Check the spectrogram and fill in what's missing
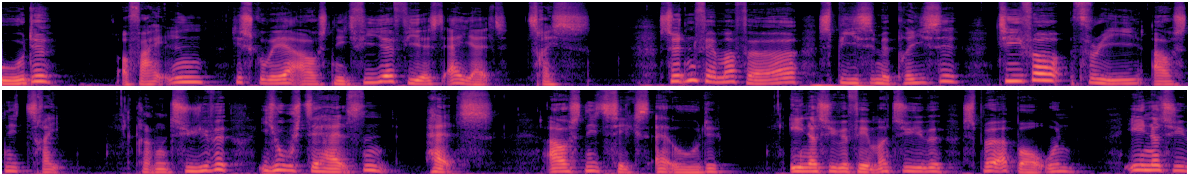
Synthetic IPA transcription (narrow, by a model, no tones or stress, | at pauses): ɔ̽ːd̥ə | ʔɒ̽fɑ̈ɪ̰ln̩d̥isɡ̥uʋæːɐʔɑ̈ʊsnid̥fiːɐɒfiɐ̰sæɐjæl̰d̥t͡sʰʁɛs | sød̥n̩fem̰ɒ̽fɶɐsb̥iːsəmepʰʁiːsə | t͡sʰifɒfʁiʔɑ̈ʊsnid̥̚t͡sʰʁɛ̰ː | kʰlɒ̽ɡ̥ŋ̩t͡sʰyːʋəʔihṵːst͡sʰe̝lɦæl̰sn̩ | hæl̰s | ʔɑ̈ʊsnid̥seɡ̥sæʔɔ̽ːd̥ə | ʔe̝ːnɒt͡sʰyːʋəfem̰ɒ̽t͡sʰyːʋəsb̥ɶɐ̰b̥ɒʊ̰n | e̝̰ːnɒt͡sʰyː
